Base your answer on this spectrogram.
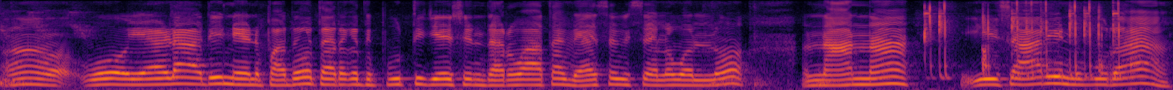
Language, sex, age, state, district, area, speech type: Telugu, female, 60+, Telangana, Ranga Reddy, rural, spontaneous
